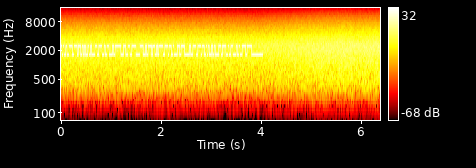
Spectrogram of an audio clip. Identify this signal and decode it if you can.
RTTY (45.45 baud, 850 Hz shift), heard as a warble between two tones, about 2050 Hz centre, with radio static. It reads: … FUNCTION E UMA FUNCAO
